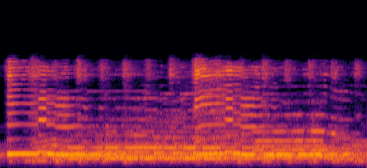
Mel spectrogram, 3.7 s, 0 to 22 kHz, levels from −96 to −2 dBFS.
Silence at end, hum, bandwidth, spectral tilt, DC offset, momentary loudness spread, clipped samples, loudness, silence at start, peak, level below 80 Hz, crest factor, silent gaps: 0 s; none; 5.6 kHz; -8 dB/octave; under 0.1%; 5 LU; under 0.1%; -26 LUFS; 0 s; -12 dBFS; under -90 dBFS; 14 dB; none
